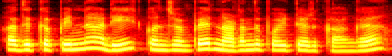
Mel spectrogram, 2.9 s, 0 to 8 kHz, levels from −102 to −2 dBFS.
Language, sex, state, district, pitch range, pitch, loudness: Tamil, female, Tamil Nadu, Nilgiris, 230-255 Hz, 245 Hz, -16 LUFS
